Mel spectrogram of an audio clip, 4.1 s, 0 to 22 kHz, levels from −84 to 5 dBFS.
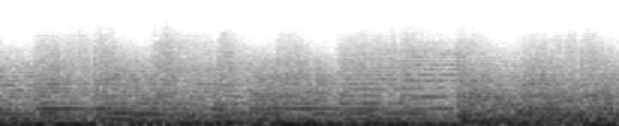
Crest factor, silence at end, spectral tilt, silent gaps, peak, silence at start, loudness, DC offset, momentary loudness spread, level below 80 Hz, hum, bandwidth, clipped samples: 10 dB; 0 s; -10 dB/octave; none; -4 dBFS; 0 s; -17 LUFS; under 0.1%; 2 LU; -14 dBFS; none; 5.2 kHz; under 0.1%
